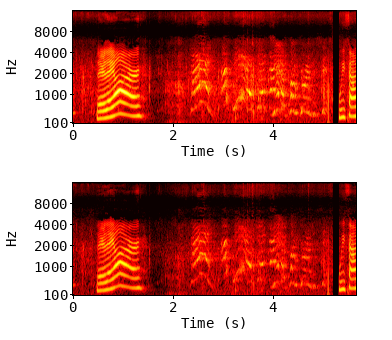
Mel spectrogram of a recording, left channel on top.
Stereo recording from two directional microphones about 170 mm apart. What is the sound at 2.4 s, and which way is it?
Children playing, 5° left (ahead or behind).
